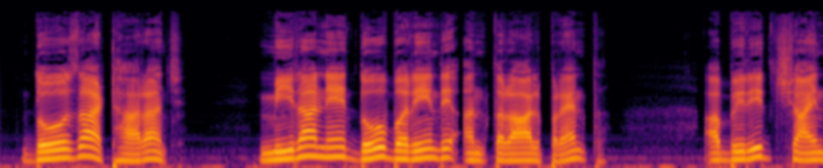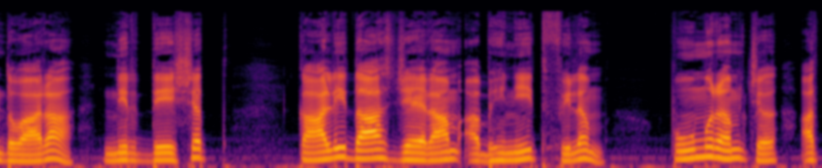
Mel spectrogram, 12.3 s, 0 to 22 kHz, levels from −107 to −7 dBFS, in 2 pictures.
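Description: No technical faults can be heard anywhere in this speech recording; the signal stays intact and continuous throughout.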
